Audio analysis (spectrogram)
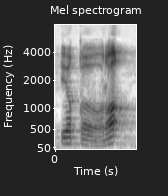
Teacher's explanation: عربی میں حمزہ میں جھٹکا لگ کے نکلتا ہے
